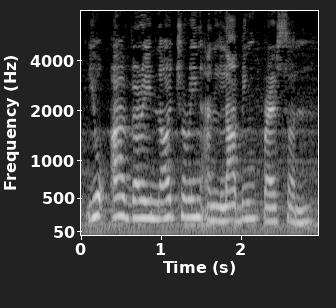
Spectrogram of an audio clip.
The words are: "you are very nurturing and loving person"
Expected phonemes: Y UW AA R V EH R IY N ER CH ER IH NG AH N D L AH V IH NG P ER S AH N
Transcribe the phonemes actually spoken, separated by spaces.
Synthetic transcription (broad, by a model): Y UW AA R V EH R IY N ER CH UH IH NG AH N D L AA B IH NG P ER S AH N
